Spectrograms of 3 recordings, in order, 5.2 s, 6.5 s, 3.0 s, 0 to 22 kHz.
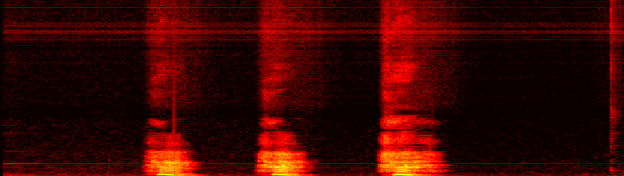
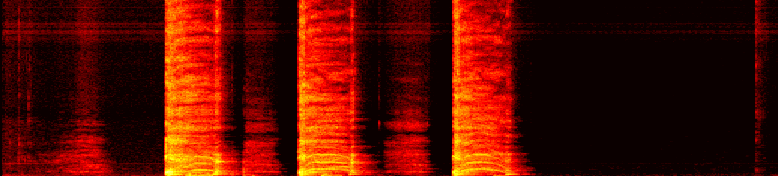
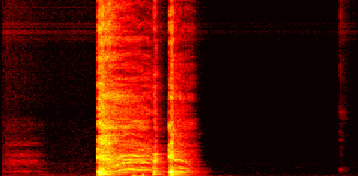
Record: {"exhalation_length": "5.2 s", "exhalation_amplitude": 9620, "exhalation_signal_mean_std_ratio": 0.36, "three_cough_length": "6.5 s", "three_cough_amplitude": 32768, "three_cough_signal_mean_std_ratio": 0.32, "cough_length": "3.0 s", "cough_amplitude": 32767, "cough_signal_mean_std_ratio": 0.32, "survey_phase": "beta (2021-08-13 to 2022-03-07)", "age": "45-64", "gender": "Female", "wearing_mask": "No", "symptom_none": true, "smoker_status": "Never smoked", "respiratory_condition_asthma": false, "respiratory_condition_other": false, "recruitment_source": "REACT", "submission_delay": "2 days", "covid_test_result": "Negative", "covid_test_method": "RT-qPCR", "influenza_a_test_result": "Negative", "influenza_b_test_result": "Negative"}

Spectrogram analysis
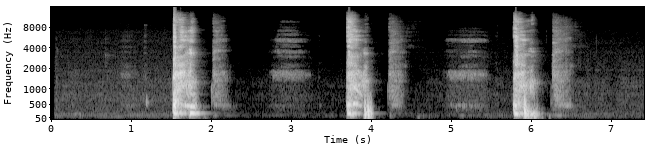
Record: {"three_cough_length": "7.4 s", "three_cough_amplitude": 32768, "three_cough_signal_mean_std_ratio": 0.26, "survey_phase": "beta (2021-08-13 to 2022-03-07)", "age": "18-44", "gender": "Male", "wearing_mask": "No", "symptom_headache": true, "smoker_status": "Never smoked", "respiratory_condition_asthma": false, "respiratory_condition_other": false, "recruitment_source": "REACT", "submission_delay": "1 day", "covid_test_result": "Negative", "covid_test_method": "RT-qPCR", "influenza_a_test_result": "Negative", "influenza_b_test_result": "Negative"}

